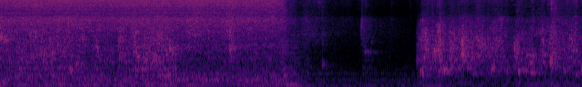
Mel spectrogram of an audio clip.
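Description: Bean sprouts being washed in a bowl of water, giving a steady rushing, sloshing water sound up close that drops off briefly partway through and then resumes.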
